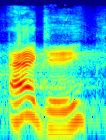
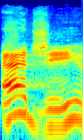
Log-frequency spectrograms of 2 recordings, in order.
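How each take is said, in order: First: Aggie said as "AG-ee"; hard g in Aggie, as in bag; hard-g pronunciation. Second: Aggie said as "ADJ-ee"; soft-g mispronunciation. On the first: Dad giving her other name, Aggie with hard g. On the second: Dad quoting what Abigail calls herself, Aggie with soft g. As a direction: say Aggie with a j sound. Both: Retold or imitated. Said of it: "Abigail started calling herself".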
